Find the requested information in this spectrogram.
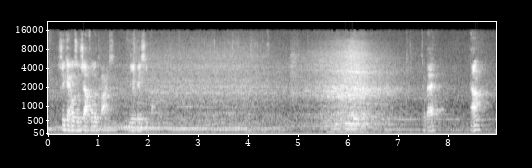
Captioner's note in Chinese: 機車聲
